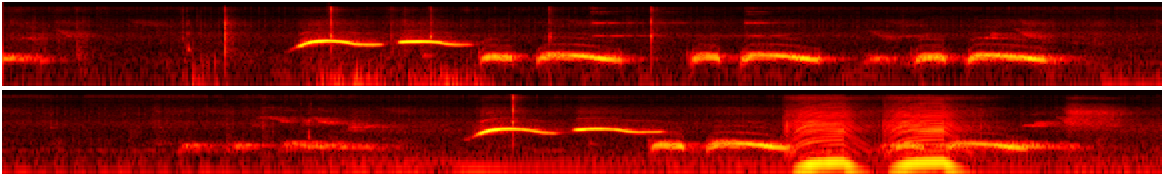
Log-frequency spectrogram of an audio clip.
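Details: Tame spotted dove cooing in low rounded phrases, alternating with high slurred whistles. A steady low hum runs through the second half, with a loud swooping burst near the end.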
